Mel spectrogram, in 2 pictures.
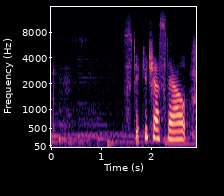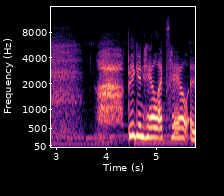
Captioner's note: inhales and exhales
